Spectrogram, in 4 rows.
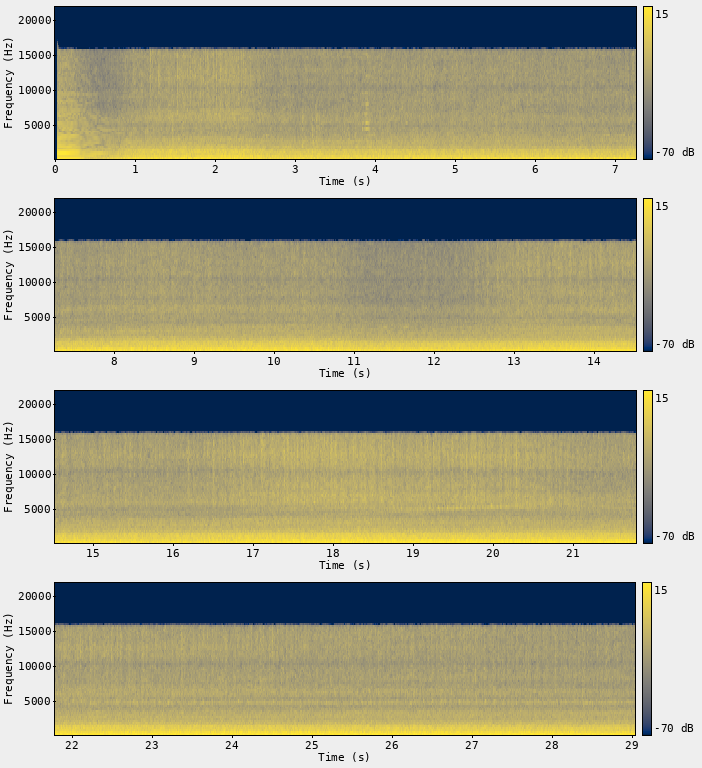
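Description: Alsthom AD24C diesel-electric locomotive's engine running with a steady low drone as it hauls a freight train. The drone grows louder and heavier about halfway through.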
